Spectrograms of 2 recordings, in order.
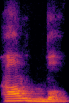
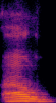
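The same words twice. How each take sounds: First: The final consonant is released with an echoing bounce. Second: The final consonant is cut short without a bounce. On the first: The speaker calls it wrong. "আরদ এরকম হবে না" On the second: The speaker calls it right. "শুধু দাঁতের উচ্চারণ হবে"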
